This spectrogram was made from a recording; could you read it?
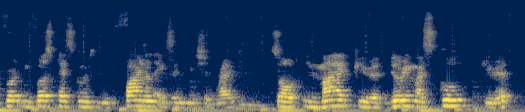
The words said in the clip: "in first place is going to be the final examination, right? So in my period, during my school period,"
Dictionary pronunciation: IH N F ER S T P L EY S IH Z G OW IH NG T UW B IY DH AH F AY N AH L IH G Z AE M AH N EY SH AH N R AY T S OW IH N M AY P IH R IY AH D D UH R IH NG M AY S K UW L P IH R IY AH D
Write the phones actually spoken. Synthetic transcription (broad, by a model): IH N F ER S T P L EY IH S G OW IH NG T UW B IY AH F AY N AH L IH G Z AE M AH N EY SH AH N R AY T S OW IH N M AY P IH R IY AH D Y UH R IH NG M AY S K UW L P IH R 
